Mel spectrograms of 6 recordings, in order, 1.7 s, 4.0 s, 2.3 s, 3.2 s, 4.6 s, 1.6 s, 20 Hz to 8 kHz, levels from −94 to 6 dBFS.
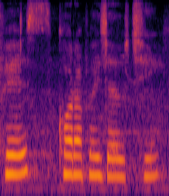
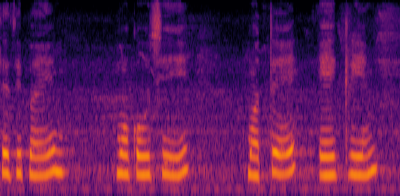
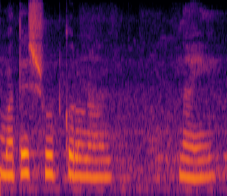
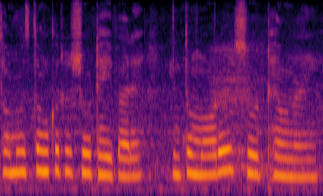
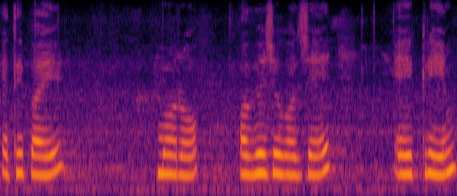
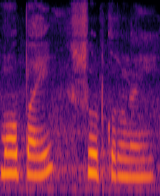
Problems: constant background noise, continuous background conversations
